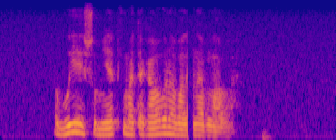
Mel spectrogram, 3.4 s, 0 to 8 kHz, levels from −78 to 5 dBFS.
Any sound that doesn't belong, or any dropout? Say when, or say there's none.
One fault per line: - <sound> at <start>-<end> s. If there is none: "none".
- dropout at 1.9-1.9 s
